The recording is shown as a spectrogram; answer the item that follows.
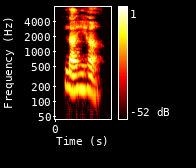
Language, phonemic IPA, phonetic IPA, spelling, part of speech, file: Marathi, /laɦ.ja/, [lʱa.ja], लाह्या, noun, LL-Q1571 (mar)-लाह्या.wav
- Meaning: 1. plural of लाही (lāhī) 2. popcorn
